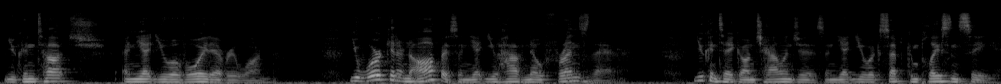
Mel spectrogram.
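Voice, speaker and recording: An actor playing a vengeful, obsessive male AI companion in a dark sci-fi audio roleplay, speaking in a deliberate, bitter, theatrical way. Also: mid-range voice, animated, lightly acted. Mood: cold, reproachful. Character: vengeful, obsessive male AI companion turned menacing robot lover.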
